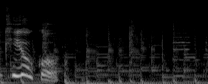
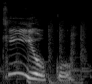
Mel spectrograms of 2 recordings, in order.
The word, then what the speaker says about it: Kyoko: It's supposed to be Kyoko. Not Kyoko.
